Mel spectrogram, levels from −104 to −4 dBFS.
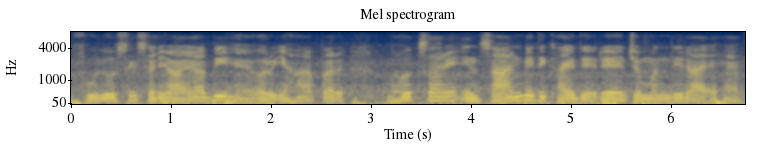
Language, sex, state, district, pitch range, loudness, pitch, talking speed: Hindi, male, Maharashtra, Mumbai Suburban, 125-150 Hz, -17 LUFS, 130 Hz, 180 wpm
